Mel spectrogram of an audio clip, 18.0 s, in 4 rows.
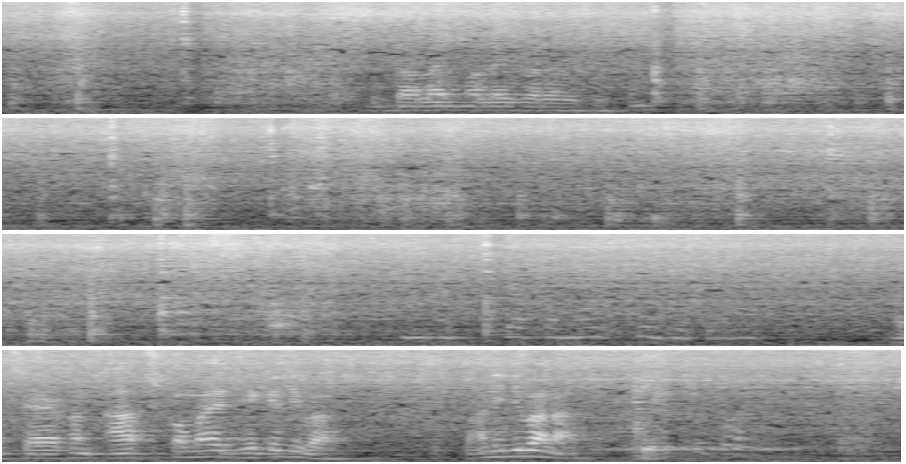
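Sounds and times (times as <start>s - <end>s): metal spatula scraping pot: 0.0s - 1.8s, 3.2s - 10.8s
chicken sizzling in pot: 0.0s - 18.0s.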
